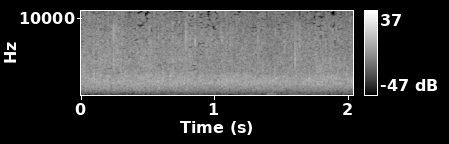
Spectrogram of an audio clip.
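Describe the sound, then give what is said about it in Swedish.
Applause from an audience, a dense, continuous wash of many hands clapping at an even, steady loudness throughout. “Då ska vi en applåd för det.”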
